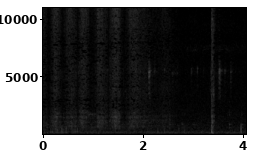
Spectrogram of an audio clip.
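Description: A dog sniffing in quick, faint strokes, about five a second, fading after about two seconds, with one sharp click about three and a half seconds in.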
